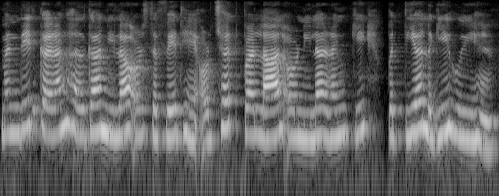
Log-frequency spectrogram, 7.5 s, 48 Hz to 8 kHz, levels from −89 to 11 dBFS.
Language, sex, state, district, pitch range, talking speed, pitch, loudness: Hindi, female, Arunachal Pradesh, Lower Dibang Valley, 225-255 Hz, 160 wpm, 235 Hz, -17 LUFS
